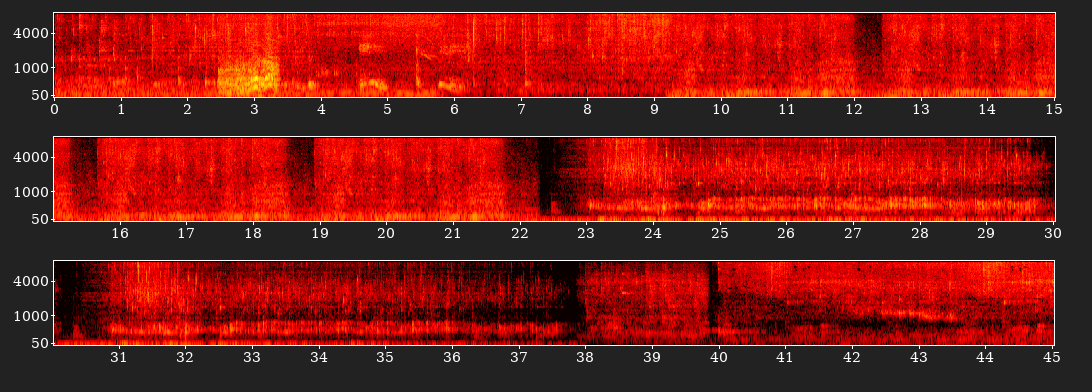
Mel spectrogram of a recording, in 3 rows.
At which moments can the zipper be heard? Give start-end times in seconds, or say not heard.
2.5-3.4.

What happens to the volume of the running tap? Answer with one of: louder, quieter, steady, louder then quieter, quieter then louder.
quieter.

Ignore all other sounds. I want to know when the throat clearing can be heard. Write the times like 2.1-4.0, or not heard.
4.5-6.3.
